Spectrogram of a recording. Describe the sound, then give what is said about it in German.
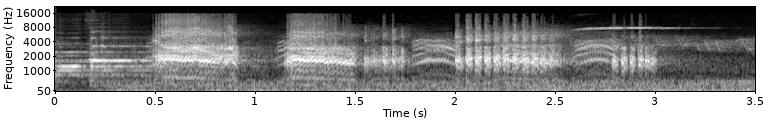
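A hooded crow caws loudly, giving four or five harsh, raspy calls in quick succession with short gaps between them. “Also, ich gebe zu, Nebelkrähen sind ja nun nicht gerade beliebt. Grau, schwarz, meliert sind die mit die größten Singvögel, die wir haben.”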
